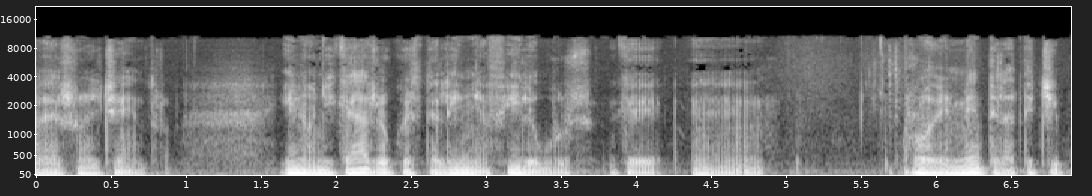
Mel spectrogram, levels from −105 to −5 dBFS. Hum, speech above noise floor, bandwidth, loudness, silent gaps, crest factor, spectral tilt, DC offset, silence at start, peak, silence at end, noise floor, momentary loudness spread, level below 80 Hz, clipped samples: none; 25 dB; 11 kHz; -15 LUFS; none; 14 dB; -5.5 dB/octave; under 0.1%; 0 s; 0 dBFS; 0.05 s; -39 dBFS; 18 LU; -18 dBFS; under 0.1%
